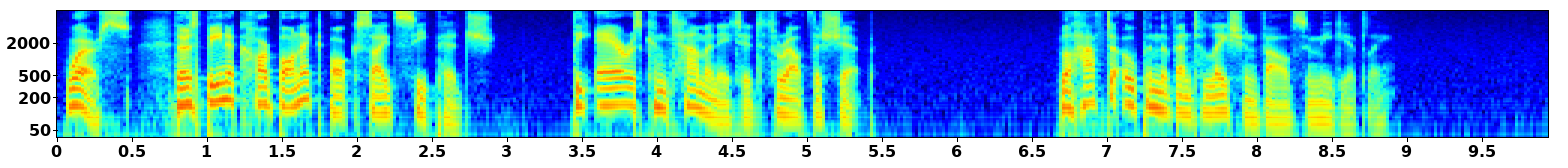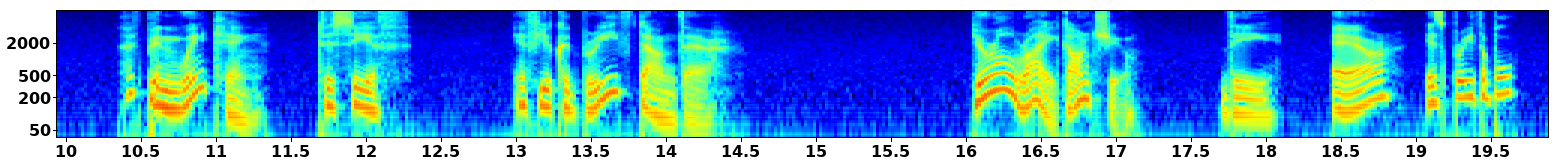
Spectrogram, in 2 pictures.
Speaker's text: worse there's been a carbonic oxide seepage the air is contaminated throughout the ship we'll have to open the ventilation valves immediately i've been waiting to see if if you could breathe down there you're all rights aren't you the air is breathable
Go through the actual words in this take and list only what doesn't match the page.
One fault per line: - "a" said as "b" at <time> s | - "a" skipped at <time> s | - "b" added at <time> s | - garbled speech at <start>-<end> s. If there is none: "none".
- "rights" said as "right" at 16.3 s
